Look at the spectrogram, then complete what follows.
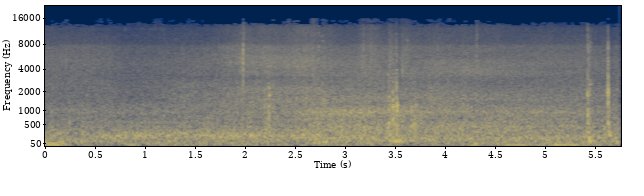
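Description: Surf breaking on the rocks below, with wind buffeting the microphone in a steady rumble. A few brief, sharp knocks and crinkles come through about two, three and a half, and five and a half seconds in.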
